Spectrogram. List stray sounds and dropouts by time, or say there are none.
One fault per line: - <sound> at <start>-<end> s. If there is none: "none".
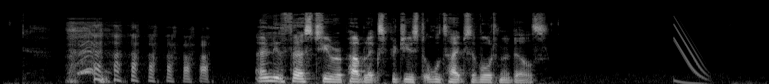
- laugh at 0.6-2.2 s
- chirp at 6.7-7.1 s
